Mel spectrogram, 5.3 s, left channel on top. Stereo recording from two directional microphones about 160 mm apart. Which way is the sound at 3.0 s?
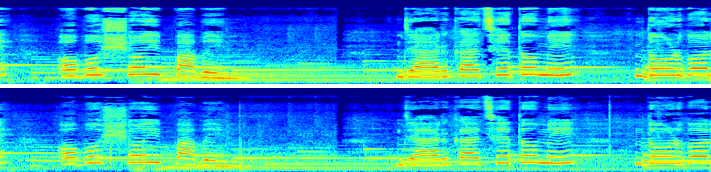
40° left (ahead or behind).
